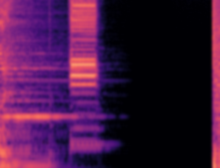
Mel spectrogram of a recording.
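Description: The last note of a children's song dies away, and then a short cartoon horn toot sounds just under a second in. After it the track goes completely silent.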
